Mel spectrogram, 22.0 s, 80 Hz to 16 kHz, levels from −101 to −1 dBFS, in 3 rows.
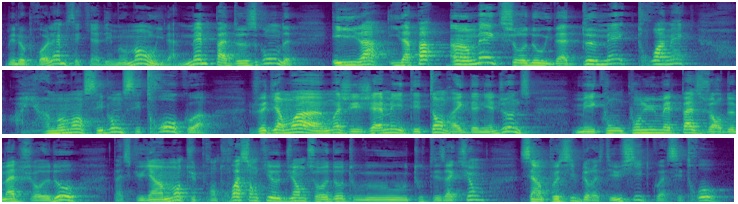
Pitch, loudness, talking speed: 150 Hz, -23 LUFS, 260 wpm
